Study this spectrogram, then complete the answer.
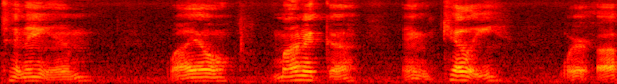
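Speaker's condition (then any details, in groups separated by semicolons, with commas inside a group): Cerebral palsy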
